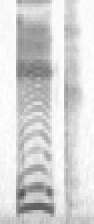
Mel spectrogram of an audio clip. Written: ek

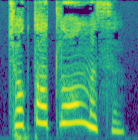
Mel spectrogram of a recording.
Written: tatlı

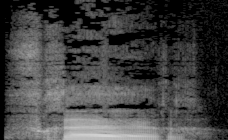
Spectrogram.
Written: frère

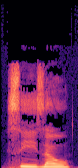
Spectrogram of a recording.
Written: xì dầu

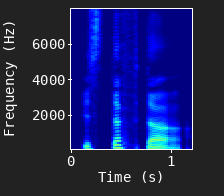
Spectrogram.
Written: اِسْتَفْتَى

